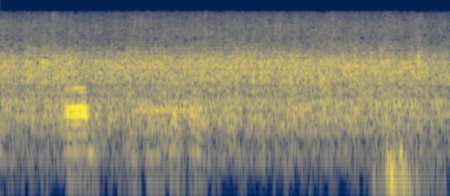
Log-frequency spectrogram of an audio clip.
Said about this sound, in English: No, no, no, no, please. I'm not done enjoying your applause yet.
